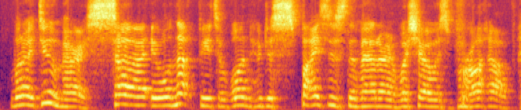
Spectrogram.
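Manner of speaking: very loud voice. Retold or imitated. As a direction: declaim the line for everyone to overhear. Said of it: "started in a very loud voice".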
